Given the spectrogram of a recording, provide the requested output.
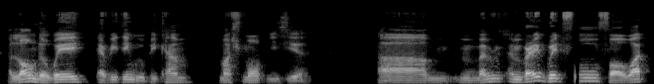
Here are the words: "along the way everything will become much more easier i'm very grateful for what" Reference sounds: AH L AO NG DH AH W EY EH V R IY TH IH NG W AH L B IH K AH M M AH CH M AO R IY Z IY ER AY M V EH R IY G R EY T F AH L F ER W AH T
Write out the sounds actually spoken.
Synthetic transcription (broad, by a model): AH L AO NG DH AH W EY EH V R IY T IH NG W AH L B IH K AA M M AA CH M AO IY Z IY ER AY M V EH R IY G R EY T F AH L F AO W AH T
